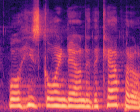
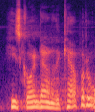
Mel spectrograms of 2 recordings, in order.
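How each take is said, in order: First: Said in the usual way. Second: Quick echo question, rising on "Capitol". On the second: Retold or imitated. Querying a bystander's news about Trump, questioning rise on "Capitol". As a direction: repeat it back puzzled, lifting the end on "Capitol".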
